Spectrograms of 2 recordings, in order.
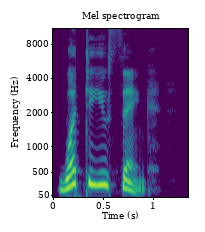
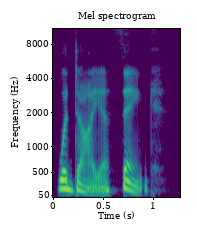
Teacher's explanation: The T in what softens, and do you blends together.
